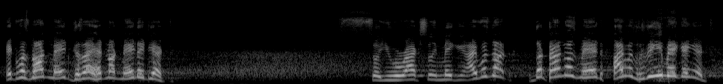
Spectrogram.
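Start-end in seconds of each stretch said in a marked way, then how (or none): 0.1-1.7 louder, higher indignant Indian dad; louder indignant Indian-dad rebuttal. Retold or imitated. Dad voiced, escalating argument. 4.6-7.2 much higher, louder Indian-dad outburst; high loud furious Indian-dad protest; indignant dad shout. Retold or imitated. Dad voiced, escalating argument.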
